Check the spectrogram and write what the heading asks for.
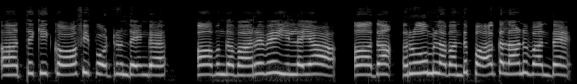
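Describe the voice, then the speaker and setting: A woman plays a sly young cartoon wife with a very high, piercing voice and a bright, sharp edge. She wails and whines in an over-the-top, dramatic way. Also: little pitch movement, moderate pace. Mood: whiny. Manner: whiny, dramatic wailing. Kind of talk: comic cartoon dub.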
